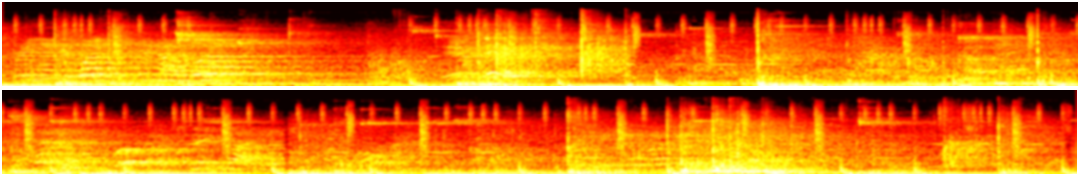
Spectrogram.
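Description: Basketball bouncing repeatedly on a hardwood gym floor as it is dribbled, sharp thuds at an uneven rhythm, with players' voices in the hall.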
